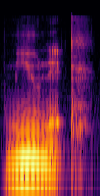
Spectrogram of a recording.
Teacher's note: even though it ends with CH, we pronounce it like a hard C sound.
